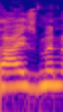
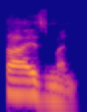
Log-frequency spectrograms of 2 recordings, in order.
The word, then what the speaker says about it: Theismann: in 8th grade, and we grew up as the name Theismann. Good German name, but there was this really good football player who pronounced it Theismann. And actually, he didn't either. He kind of got stuck with it because that's the way people thought it was pronounced.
